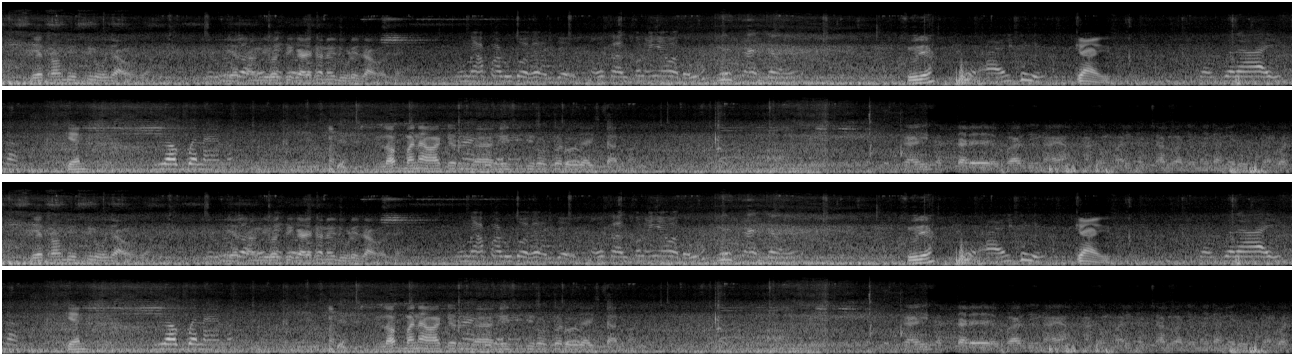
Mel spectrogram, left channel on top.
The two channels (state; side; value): identical; both; correlation 1.00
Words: 2-3 દિવસથી રોજ આવે છે. 2-3 દિવસથી ગાય છે ને જોડે જ આવે છે. હું ના પાડું તો હવે કાલ તો નહીં આવવા દઉં. શું છે? ક્યાં આવીશ? કેમ? બ્લોગ બનાવવાનો. બ્લોગ બનાવવા કે સીધી રોડ પર રોજ આવીશ ચાલવા. ગાય અત્યારે બહાર જઈને આવ્યા, આટો મારીને ચાલવા જમીને અમે રોજ ચાલવા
